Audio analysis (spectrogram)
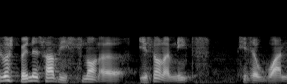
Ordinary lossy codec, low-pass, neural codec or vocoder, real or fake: none; 3.6 kHz; codec, 16 kHz, 2 kbps, X-Codec, HuBERT features, trained on LibriSpeech; fake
